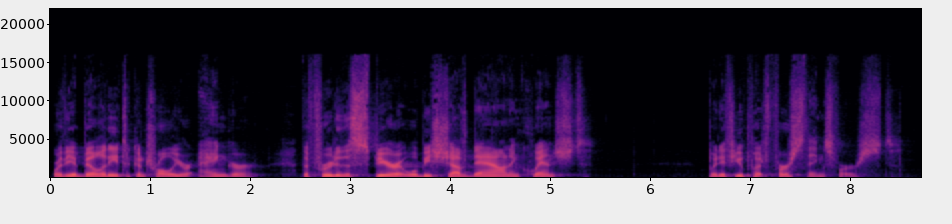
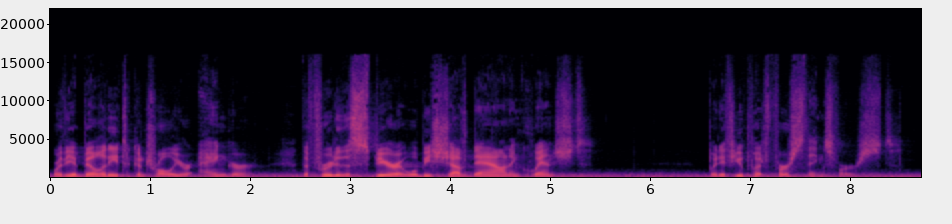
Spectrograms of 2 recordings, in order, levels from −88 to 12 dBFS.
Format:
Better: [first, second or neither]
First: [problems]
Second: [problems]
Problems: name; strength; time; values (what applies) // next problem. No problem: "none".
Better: first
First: none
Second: low rumble; faint; throughout; 25 dB below the speech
